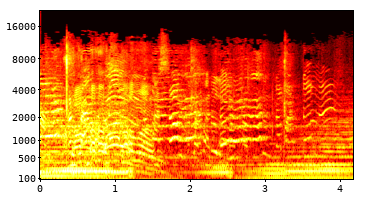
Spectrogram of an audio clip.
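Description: Children shouting and chattering excitedly in Indonesian over background music with sustained chords.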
